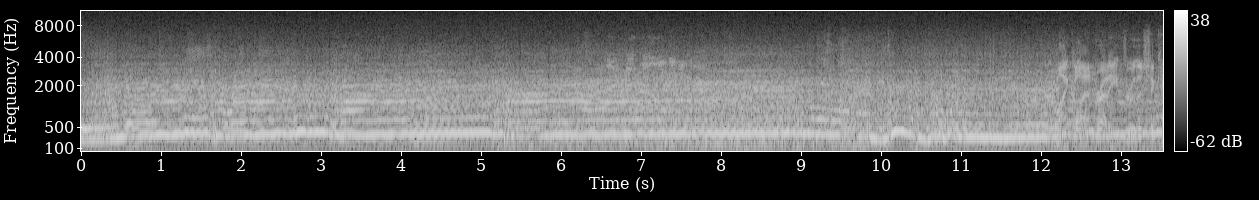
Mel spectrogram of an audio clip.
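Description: A 1992 IndyCar race car at the Daikyo IndyCar Grand Prix in Australia accelerates hard out of a corner, engine howling loud and continuous with pitch climbing and dipping through gear changes, a race commentator talking over it.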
